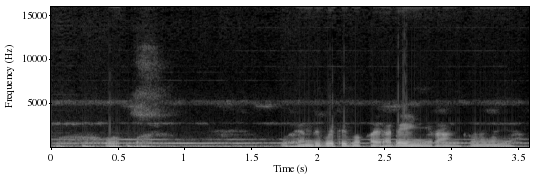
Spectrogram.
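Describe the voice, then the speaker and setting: A man's voice: mid-range voice, little pitch movement, very fast, vocal fry. A man on a night ghost-hunt vlog, a companion who asks short questions and drops in religious exclamations. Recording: tinny phone-like audio, loud eerie music. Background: loud music with singing-bowl tones.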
